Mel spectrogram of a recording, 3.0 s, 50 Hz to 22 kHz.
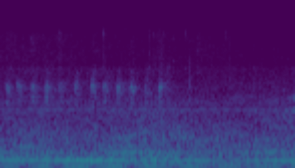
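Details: Mockingbird song from 2015, a fast even series of about ten short, bright, identical notes, then a pause, all set against a constant low droning hum.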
